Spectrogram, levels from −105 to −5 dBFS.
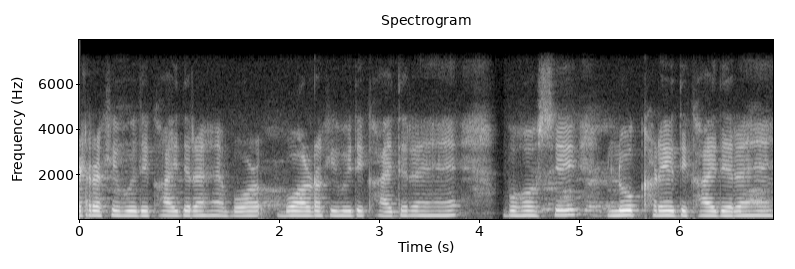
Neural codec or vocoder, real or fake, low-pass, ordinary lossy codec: none; real; 7.2 kHz; none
